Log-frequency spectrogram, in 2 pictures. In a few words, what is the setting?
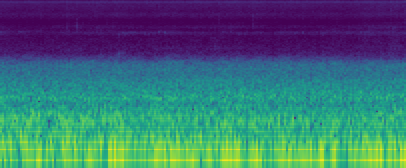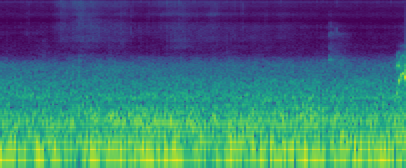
park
